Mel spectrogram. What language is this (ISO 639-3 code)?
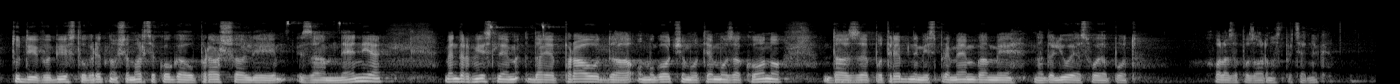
slv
